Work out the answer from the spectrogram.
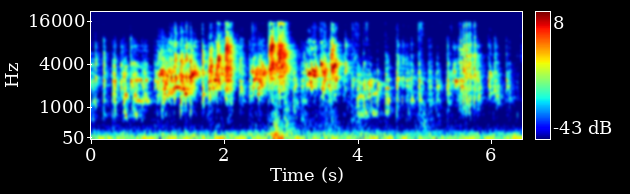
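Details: Budgies kept as pets warble continuously, mixing high squeaks, rasping chirps and short whistles in an unbroken, rambling stream that swells and fades.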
